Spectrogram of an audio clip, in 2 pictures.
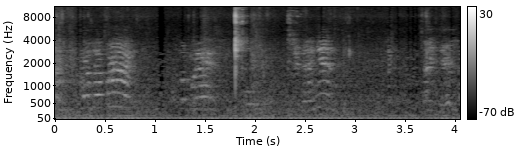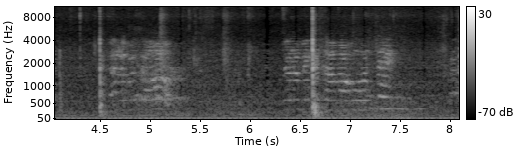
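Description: A few sharp clinks of a utensil against a plate while eating, the loudest about two seconds in and near the end, with faint short voice-like sounds between them.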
